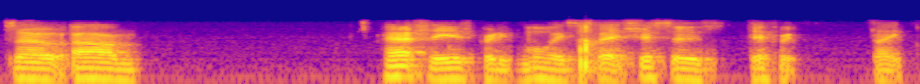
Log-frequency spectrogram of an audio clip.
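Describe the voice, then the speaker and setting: A man's voice: fairly low pitch, level tone, normal speed, noisy background. A man giving a casual, chatty product review in vlog style. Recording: dull, lo-fi sound.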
